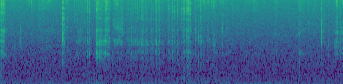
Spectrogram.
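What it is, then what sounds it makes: Dry bar soap shaved with a blade. A utility blade scrapes and shaves the surface of a solid, dry green bar of soap held in the palm. The result is a quiet, continuous dry scratching with bright, crisp peaks as the blade catches.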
